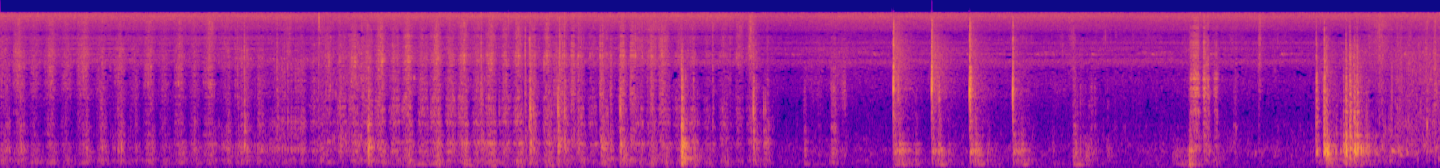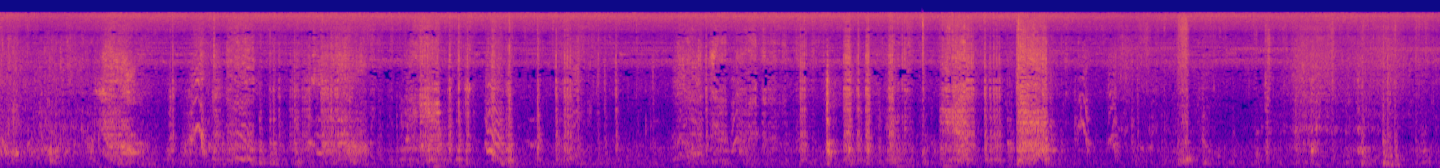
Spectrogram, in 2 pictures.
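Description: Wood being scraped and knocked by hand: a fast run of scraping strokes over the first several seconds, then scattered, louder knocks and scrapes, over a steady hiss.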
